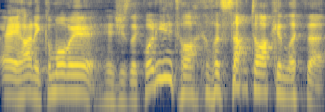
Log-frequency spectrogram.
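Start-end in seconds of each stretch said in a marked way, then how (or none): 0.0-1.0 loud New Jersey mobster voice with full wise-guy swagger. Retelling how they now talk to her, the speaker slips into a Tony Soprano voice. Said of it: "I talk like I'm fucking Tony Soprano now".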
